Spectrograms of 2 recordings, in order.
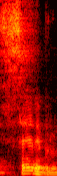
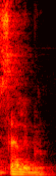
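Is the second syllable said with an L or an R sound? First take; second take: R; L. First: The second syllable has an R sound. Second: The second syllable has an L sound. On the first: The speaker calls it right. "É cérebro" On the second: The speaker calls it wrong. "não cérebro"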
